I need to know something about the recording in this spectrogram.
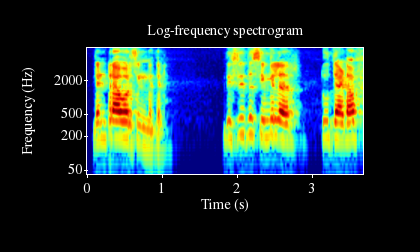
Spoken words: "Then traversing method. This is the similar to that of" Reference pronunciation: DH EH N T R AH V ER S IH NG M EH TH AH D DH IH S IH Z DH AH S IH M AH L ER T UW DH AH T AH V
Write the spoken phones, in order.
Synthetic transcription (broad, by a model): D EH N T R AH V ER S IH NG M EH T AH D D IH S IH Z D AH S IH M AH L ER T UW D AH T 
